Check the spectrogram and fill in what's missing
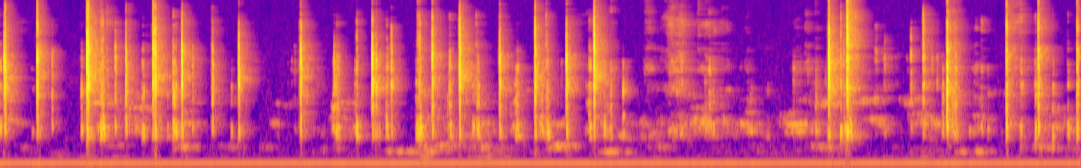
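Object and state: Plastic game controller buttons clicking.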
